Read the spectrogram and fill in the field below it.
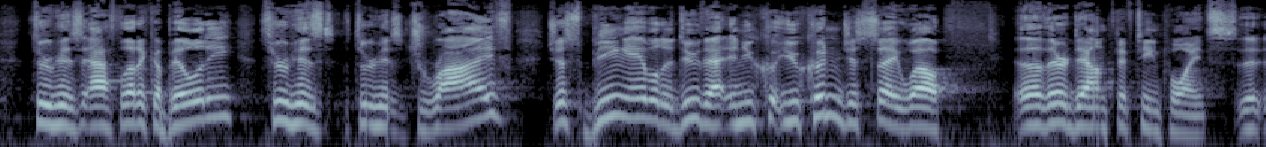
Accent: Kansas, United States; now in Florida, United States; and I grew up in Kansas, and so I hated the Denver Broncos.

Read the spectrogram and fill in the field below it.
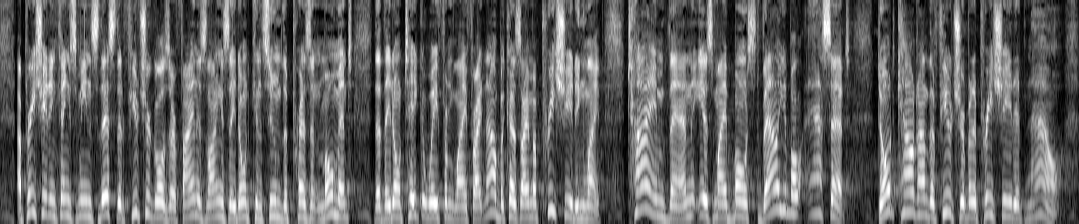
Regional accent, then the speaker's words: United States; When I saw that with my own eyes, it was such a rebuke to me as an American that I don't appreciate the things that I have.

